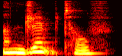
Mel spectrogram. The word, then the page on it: undreamed of: British English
